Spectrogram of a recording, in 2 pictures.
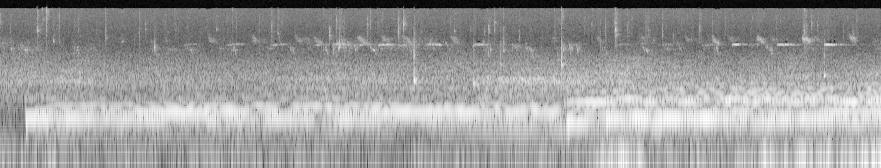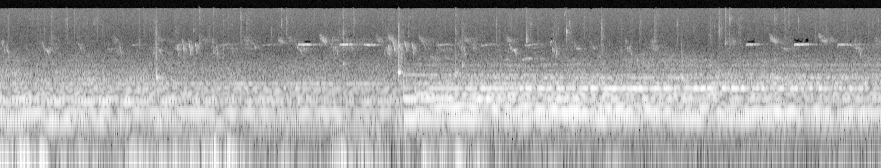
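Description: Ambient meditation music: sustained chords that enter just after the start, shift about seven seconds in and again around sixteen seconds, each time growing fuller. Faint scattered high chirps sit underneath.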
